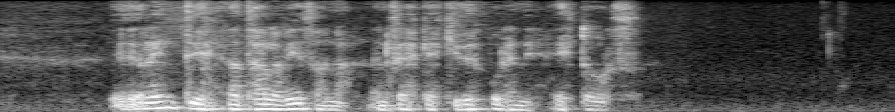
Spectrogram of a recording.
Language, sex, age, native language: Icelandic, male, 50-59, Icelandic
